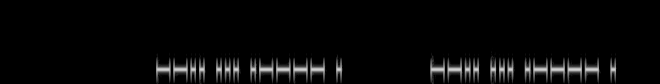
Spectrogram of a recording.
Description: Morse code, heard as a keyed tone, about 28 wpm, 700 Hz. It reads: ZS1E ZS1E
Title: DXCC-100 Call Signs - 4 Characters - Repeated 3x - 28wpm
